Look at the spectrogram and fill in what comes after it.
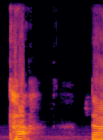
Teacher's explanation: நம்மளோட நுனி நாக்கு மேல் வரிசை பல்ல படும்போது தா சொல்லணும்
